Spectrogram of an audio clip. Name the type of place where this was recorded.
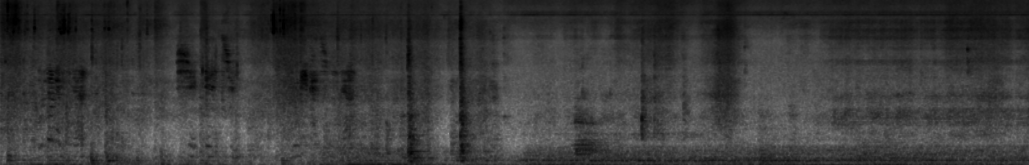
elevator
